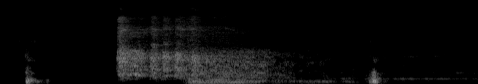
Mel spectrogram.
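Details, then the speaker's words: 2021 Mazda CX-5 2.5L, previously crank-no-start after a DIY spark plug and coil replacement flooded the cylinders; a quick crank catches into a smooth, steady idle with no stumble and no codes; normal start and idle. "Okay, so it's been running for about 5 seconds, and just seems normal. No check engine light on, only our tire pressure light is on, but we're not worried about that right now."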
